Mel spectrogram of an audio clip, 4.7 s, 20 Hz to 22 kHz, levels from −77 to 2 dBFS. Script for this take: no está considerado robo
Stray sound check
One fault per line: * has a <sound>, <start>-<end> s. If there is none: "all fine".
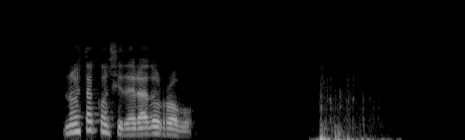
* has a thud, 3.1-4.0 s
